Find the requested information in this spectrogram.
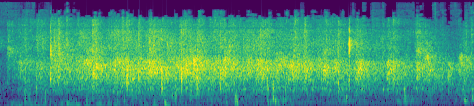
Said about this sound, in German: Applaus bitte.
